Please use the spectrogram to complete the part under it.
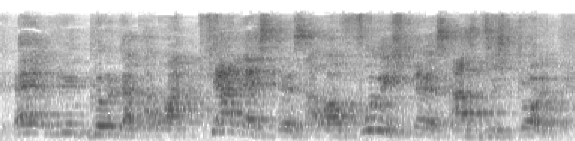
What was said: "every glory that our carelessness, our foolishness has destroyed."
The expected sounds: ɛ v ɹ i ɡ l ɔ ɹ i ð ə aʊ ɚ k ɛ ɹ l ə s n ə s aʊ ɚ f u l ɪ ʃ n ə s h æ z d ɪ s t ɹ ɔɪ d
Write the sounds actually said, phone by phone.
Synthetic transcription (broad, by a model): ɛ v ɹ i ɡ ɔ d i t aʊ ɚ k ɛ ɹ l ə s n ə s aʊ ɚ f u l ɪ ʃ n ə s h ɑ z d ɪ s t ɹ ɔɪ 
